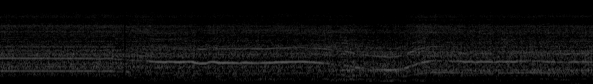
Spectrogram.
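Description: Stihl MSA 220 C battery chainsaw, faint, running with a steady electric whine and starting to cut into stacked 4x4 lumber about a second in. The whine sags in pitch under the load, dips deepest about four seconds in, then picks back up.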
